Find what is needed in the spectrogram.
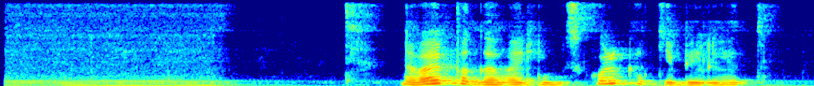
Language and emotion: Russian, neutral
